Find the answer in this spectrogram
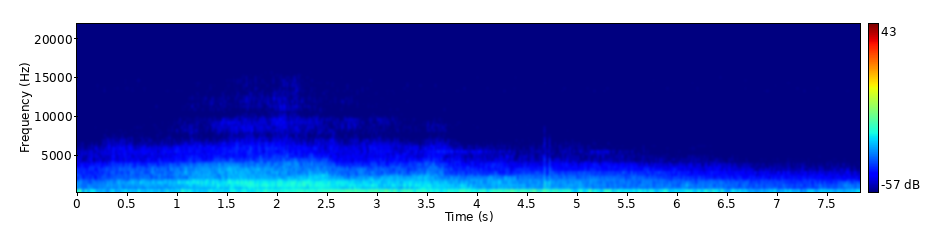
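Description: A passing train out of view: a low rumble with a steady hum and a rushing hiss swells about a second in, is loudest midway, then fades.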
